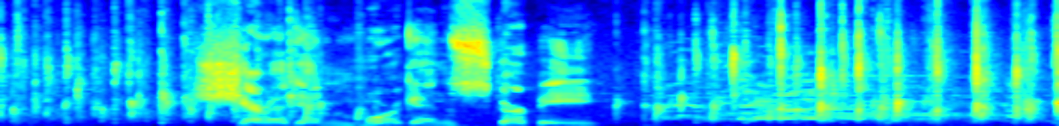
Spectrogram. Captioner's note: audience claps and cheers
